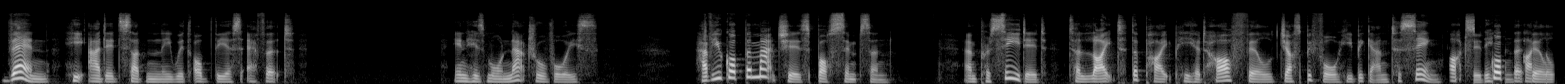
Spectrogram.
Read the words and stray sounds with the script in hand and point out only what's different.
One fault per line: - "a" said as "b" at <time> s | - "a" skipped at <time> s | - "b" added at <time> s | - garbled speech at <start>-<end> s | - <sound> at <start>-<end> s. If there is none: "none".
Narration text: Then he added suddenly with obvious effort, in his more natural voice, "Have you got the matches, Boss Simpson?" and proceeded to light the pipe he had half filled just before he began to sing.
- garbled speech at 14.5-15.5 s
